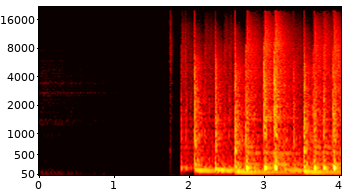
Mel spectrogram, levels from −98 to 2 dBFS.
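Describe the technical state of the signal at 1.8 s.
Time-compressed catch-up runs from 1.62 to 2.00 s: the player sheds backlog by cutting and cross-fading slivers, so the music rushes at double speed with unchanged pitch.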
